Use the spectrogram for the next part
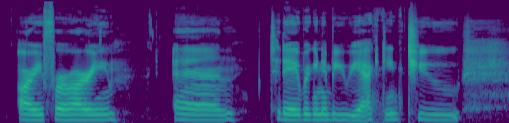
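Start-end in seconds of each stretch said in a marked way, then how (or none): none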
